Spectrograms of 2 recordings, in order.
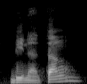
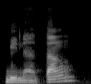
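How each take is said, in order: No difference in how they are said.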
